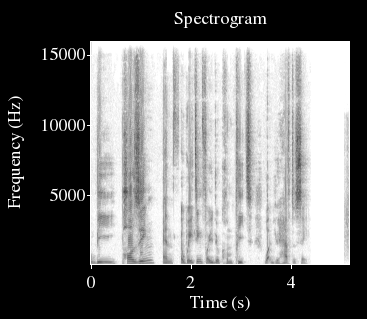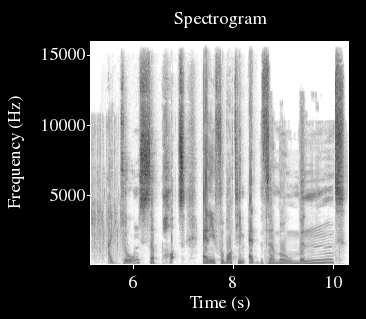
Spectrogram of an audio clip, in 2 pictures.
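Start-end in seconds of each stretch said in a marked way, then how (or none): 5.5-10.3 slow, with "moment" dipping then rising; fall-rise intonation. Shown as a demonstration. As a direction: draw out "moment", down then up, as if more follows. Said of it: "it goes down and go".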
